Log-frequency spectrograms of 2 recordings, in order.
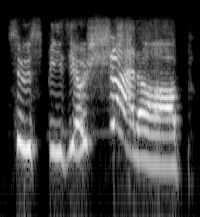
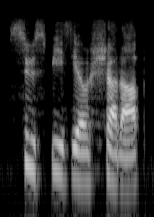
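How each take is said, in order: First: It sounds playful and amused. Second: It sounds hostile and dismissive.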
